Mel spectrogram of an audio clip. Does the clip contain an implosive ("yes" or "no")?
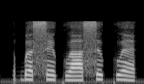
yes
